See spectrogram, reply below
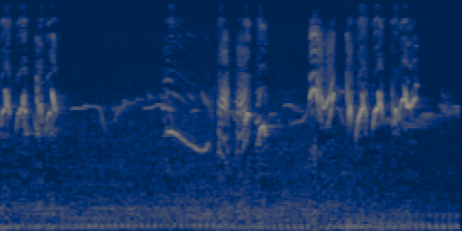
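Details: Oriental magpie-robin song to coax silent birds into singing: chirpy bursts, a drawn-out descending whistle, then renewed quick scratchy notes with whistled turns.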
